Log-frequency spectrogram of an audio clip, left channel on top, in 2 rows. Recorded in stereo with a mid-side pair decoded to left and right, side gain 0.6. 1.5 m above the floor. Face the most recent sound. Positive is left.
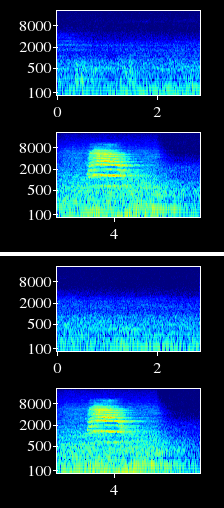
turn(degrees=-25)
